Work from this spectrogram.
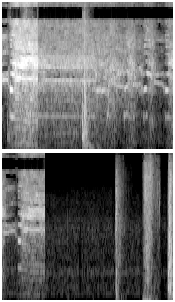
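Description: A cat meows loudly and close at the start, followed by a few more strained calls and scattered sharp noises, then near silence broken by brief bursts.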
